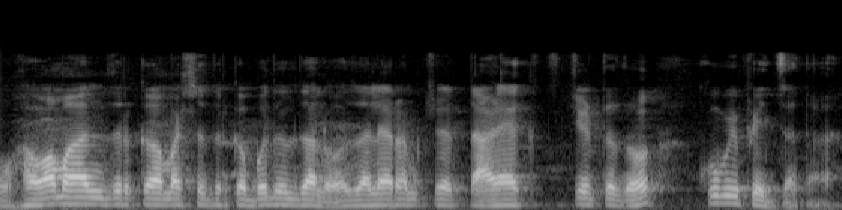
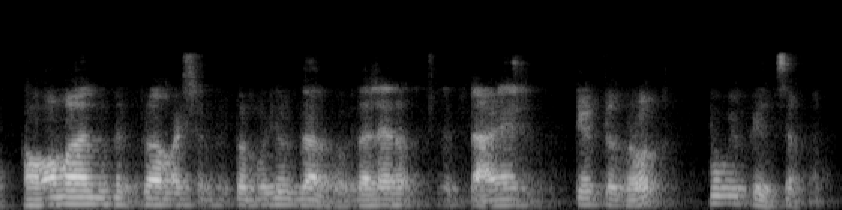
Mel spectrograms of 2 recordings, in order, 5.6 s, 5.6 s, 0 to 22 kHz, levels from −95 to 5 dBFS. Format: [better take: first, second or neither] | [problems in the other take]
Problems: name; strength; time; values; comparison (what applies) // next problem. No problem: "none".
first | noise reduction (neural mask model DeepFilterNet 3)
